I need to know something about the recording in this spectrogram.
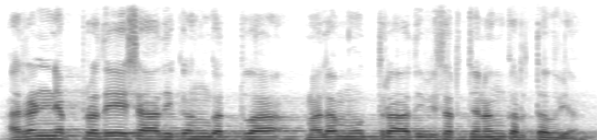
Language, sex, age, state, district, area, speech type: Sanskrit, male, 18-30, Karnataka, Uttara Kannada, rural, spontaneous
